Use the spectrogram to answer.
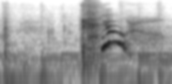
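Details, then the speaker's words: Woman with a sneezing issue (allergies/sinuses, lost voice): a quick breath in, then one sharp, explosive sneeze with a voiced 'choo', soft background music. "I have a sneezing issue I'm sorry guys Lana was like jumping light y'all come down oh here she go sneezing excuse me gosh that was powerful"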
